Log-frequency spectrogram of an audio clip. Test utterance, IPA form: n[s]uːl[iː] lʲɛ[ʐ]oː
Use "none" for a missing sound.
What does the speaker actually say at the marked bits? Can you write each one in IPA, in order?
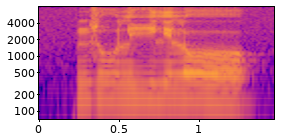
z, iː, l

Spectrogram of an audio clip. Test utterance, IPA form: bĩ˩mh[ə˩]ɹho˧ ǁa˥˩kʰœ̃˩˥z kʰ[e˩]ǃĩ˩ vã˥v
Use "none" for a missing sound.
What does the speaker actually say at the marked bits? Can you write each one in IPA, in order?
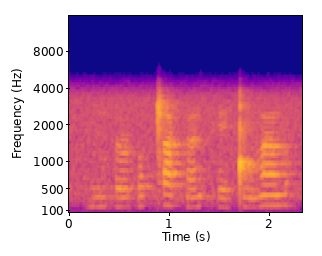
ə˩, e˩

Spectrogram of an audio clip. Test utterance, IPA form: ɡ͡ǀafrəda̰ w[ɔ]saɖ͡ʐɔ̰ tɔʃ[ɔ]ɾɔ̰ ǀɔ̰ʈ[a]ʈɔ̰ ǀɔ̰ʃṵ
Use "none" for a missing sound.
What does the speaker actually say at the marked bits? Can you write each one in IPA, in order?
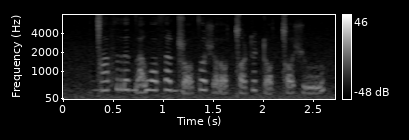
ɔ, ɔ̰, ə

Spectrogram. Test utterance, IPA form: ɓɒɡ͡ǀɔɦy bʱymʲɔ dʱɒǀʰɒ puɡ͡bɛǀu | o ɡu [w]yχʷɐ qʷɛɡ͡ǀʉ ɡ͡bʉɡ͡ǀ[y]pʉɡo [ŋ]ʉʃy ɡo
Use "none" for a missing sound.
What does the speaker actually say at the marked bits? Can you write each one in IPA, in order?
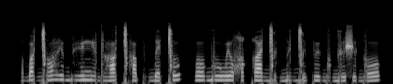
w, y, ɡ

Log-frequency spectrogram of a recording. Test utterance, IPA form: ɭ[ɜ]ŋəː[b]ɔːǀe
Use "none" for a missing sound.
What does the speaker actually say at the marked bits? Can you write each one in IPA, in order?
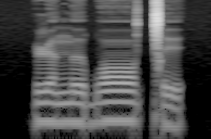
ɜ, b

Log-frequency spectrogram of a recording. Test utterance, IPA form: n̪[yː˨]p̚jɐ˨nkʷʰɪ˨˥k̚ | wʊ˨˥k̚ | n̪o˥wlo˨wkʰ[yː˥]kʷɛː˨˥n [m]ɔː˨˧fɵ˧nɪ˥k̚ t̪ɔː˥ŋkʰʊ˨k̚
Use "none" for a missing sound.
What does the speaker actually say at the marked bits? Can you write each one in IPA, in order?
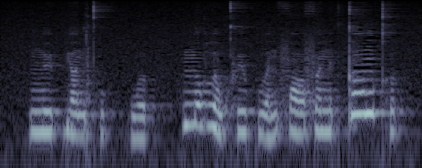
yː˨, yː˧, f

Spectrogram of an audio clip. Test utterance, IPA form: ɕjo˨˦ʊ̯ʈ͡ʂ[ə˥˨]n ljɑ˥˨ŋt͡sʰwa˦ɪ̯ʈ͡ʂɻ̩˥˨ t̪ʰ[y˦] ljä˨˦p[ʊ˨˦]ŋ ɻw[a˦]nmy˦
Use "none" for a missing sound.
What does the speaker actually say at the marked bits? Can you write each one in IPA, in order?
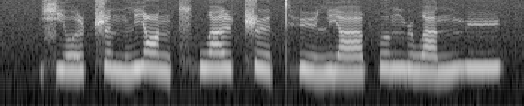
ə˥˨, y˥˨, ʊ˦, a˨˦

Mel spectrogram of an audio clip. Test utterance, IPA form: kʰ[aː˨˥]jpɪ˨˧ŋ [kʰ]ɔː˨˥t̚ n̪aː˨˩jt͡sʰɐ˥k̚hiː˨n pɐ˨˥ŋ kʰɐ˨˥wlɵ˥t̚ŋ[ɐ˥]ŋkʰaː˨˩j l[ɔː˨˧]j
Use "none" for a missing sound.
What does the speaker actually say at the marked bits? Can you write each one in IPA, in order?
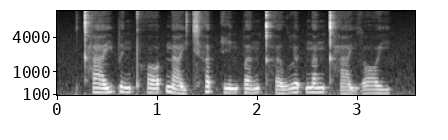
aː˨˥, pʰ, ɐ˥, ɔː˧

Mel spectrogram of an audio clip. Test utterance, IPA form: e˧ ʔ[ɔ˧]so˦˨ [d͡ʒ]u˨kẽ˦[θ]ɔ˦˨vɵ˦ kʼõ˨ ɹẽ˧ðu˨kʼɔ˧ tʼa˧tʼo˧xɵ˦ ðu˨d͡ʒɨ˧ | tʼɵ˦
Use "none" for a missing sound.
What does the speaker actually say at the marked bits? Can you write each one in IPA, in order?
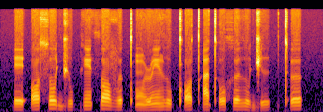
ɔ˧, d͡ʒ, θ

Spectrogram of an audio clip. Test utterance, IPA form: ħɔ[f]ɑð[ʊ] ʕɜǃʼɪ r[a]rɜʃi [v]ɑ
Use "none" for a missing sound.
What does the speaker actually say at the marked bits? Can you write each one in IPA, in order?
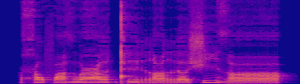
f, ʊ, ɑ, ð

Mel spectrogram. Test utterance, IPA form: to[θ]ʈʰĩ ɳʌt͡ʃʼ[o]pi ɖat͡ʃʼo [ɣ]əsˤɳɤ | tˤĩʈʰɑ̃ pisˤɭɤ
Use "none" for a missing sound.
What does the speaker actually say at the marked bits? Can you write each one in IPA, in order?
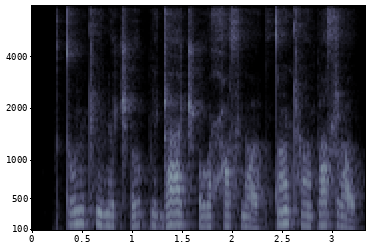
n, ɤ, ħ

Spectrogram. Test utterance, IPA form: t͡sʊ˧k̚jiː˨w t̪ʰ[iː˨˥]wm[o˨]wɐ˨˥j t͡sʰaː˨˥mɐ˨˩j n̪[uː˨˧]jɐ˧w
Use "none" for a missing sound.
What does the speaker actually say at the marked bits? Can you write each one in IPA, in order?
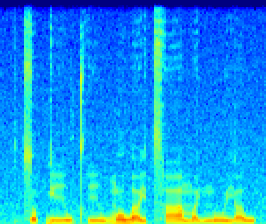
iː˨˩, o˥, uː˨˧

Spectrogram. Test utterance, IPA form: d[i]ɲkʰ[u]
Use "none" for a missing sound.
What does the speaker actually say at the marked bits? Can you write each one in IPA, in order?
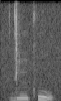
i, u

